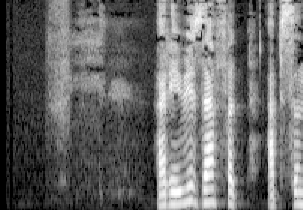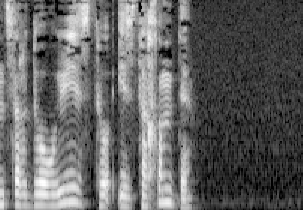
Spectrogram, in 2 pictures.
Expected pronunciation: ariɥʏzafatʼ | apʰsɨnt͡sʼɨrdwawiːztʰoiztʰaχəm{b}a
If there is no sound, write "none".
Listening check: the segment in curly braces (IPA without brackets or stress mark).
d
